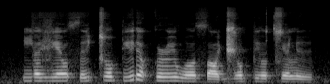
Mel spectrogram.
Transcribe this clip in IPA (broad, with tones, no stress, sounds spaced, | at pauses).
j ə˧ vʲ ɛ˧ o̯ θ ɨ˨˦ c o˧ pʲ ɨ˨˦ ɾʲ ɔ˦˨ k ɹ ʏ˧ w o˧ θ ɔ˨ d͡ʒ o˧ pʲ o˨ t͡s ʏ˨ l ɨ˨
